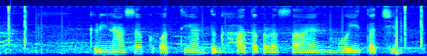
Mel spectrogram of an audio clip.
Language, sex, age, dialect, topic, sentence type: Maithili, male, 18-24, Southern/Standard, agriculture, statement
